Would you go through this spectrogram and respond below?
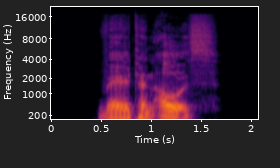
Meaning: inflection of auswählen: 1. first/third-person plural preterite 2. first/third-person plural subjunctive II
- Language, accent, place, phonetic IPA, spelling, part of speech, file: German, Germany, Berlin, [ˌvɛːltn̩ ˈaʊ̯s], wählten aus, verb, De-wählten aus.ogg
